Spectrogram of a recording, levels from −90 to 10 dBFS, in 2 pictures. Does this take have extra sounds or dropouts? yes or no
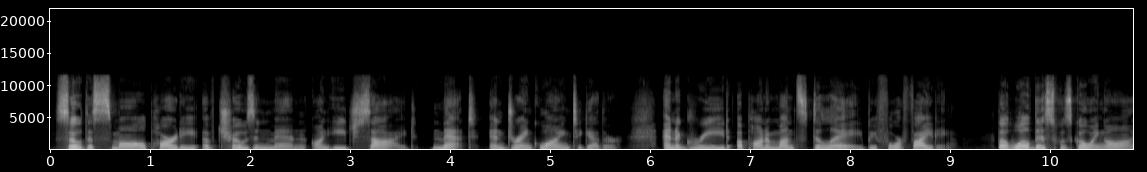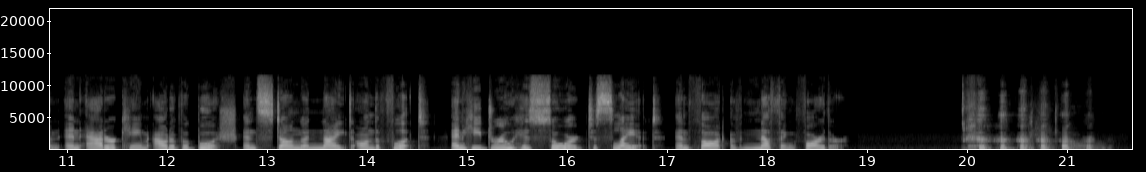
yes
